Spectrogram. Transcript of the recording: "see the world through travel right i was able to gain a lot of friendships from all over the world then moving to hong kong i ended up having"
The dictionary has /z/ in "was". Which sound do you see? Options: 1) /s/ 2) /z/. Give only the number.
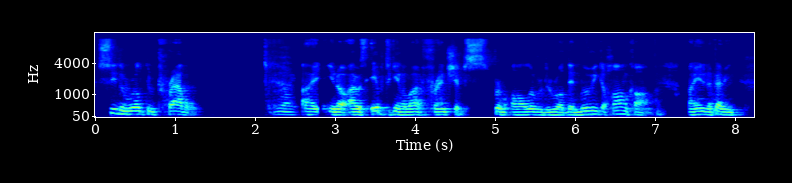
2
